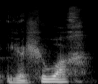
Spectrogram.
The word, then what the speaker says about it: Yeshua: To give an example, when pronouncing the blessing during the service, they would no longer say Jesus Christ, they would say Yeshua of Nazareth. So pronounce the name of Jesus in the Hebrew way.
